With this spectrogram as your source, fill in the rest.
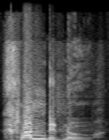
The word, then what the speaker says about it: Llandudno: When there's two L's in front of a word, you pronounce it with a C, so it's Llandudno.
